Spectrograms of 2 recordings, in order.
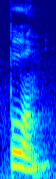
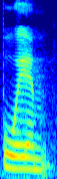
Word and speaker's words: poem: कैसे हम इसे बोलते हैं? पोएम. पोएम is totally wrong. The correct pronunciation is poem.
